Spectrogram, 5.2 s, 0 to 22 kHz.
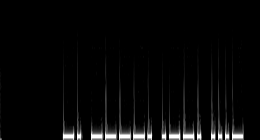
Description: Morse code, heard as a keyed tone, about 17 wpm, 700 Hz. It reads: N9PV
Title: USA Call Signs - 4x Character Spacing - 17wpm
